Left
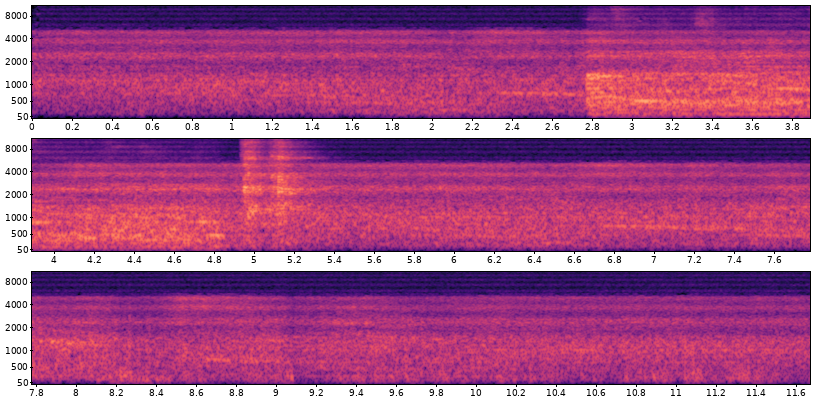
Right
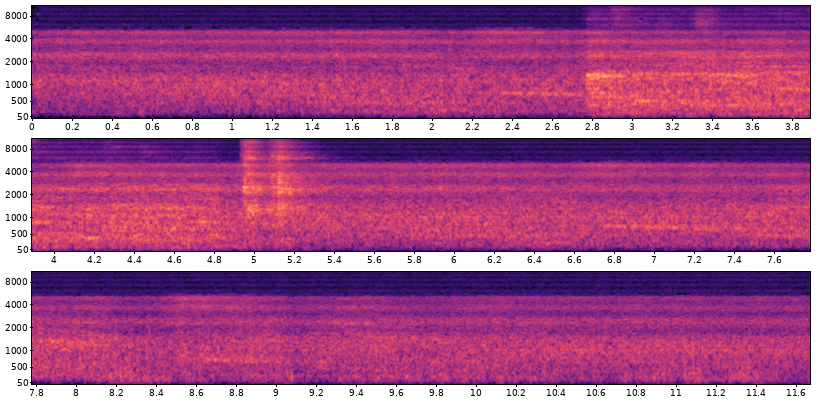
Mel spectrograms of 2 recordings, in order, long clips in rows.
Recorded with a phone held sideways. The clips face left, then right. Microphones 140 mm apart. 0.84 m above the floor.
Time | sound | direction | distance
2.8 | a dropped coin | 30° left (ahead or behind) | 1.0 m
4.9 | a camera shutter | 55° left (ahead or behind) | 2.0 m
